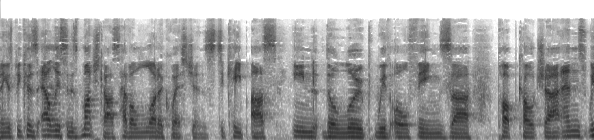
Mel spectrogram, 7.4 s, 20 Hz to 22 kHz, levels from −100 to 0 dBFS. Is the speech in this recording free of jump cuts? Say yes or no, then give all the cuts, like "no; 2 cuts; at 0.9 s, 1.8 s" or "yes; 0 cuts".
no; 1 cut; at 1.2 s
